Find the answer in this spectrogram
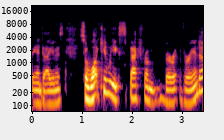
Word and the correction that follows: Verita: Is that how you say it? – Verita.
